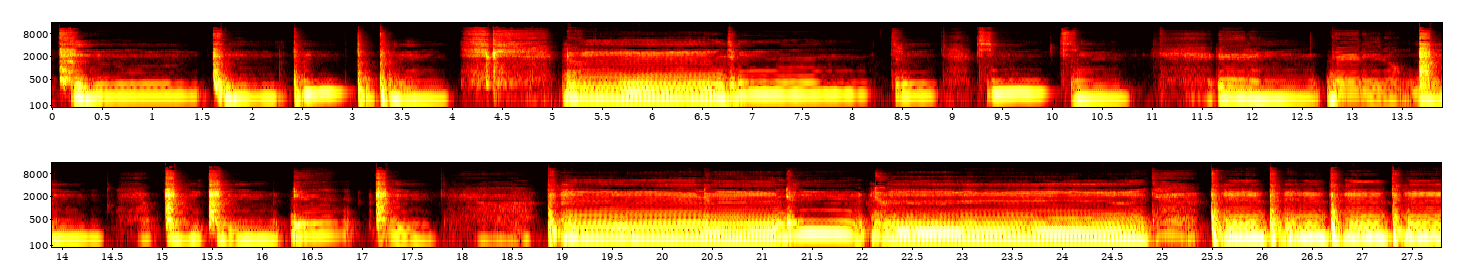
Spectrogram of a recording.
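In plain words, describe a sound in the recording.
A teenage boy sings loudly and close by, with long held notes.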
